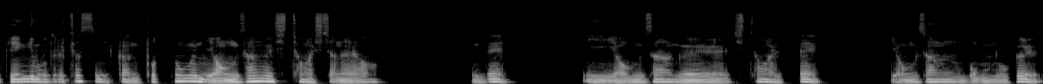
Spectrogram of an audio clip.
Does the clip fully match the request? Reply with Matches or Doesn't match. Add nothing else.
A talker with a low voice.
Matches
